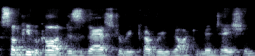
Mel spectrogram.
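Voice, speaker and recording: A somewhat breathy man at a fairly quick pace. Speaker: RPA engineer, presenter. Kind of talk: webinar presentation. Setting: live online stream. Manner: fast.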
